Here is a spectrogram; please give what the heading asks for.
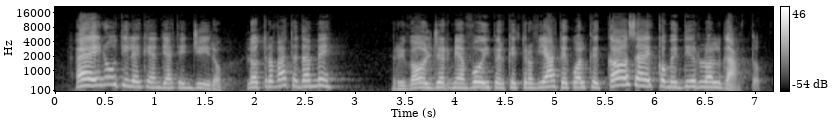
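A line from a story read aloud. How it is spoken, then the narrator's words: Shouting. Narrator (Italian): scoprendo di star sopra la giacca gridava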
